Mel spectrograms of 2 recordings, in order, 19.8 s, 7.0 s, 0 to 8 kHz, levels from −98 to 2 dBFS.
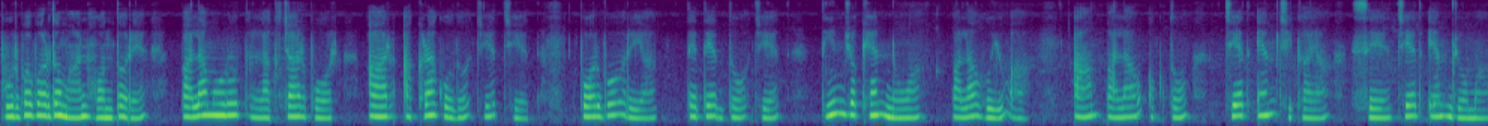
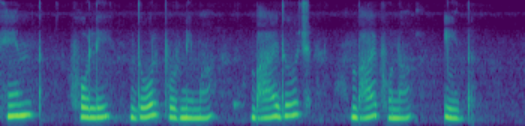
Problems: background sounds at intervals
